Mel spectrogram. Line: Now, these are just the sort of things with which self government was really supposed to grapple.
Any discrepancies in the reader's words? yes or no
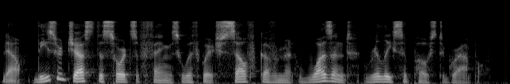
yes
